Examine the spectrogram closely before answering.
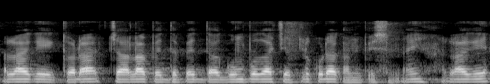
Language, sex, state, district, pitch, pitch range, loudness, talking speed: Telugu, male, Andhra Pradesh, Sri Satya Sai, 120 Hz, 110-120 Hz, -16 LUFS, 120 wpm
